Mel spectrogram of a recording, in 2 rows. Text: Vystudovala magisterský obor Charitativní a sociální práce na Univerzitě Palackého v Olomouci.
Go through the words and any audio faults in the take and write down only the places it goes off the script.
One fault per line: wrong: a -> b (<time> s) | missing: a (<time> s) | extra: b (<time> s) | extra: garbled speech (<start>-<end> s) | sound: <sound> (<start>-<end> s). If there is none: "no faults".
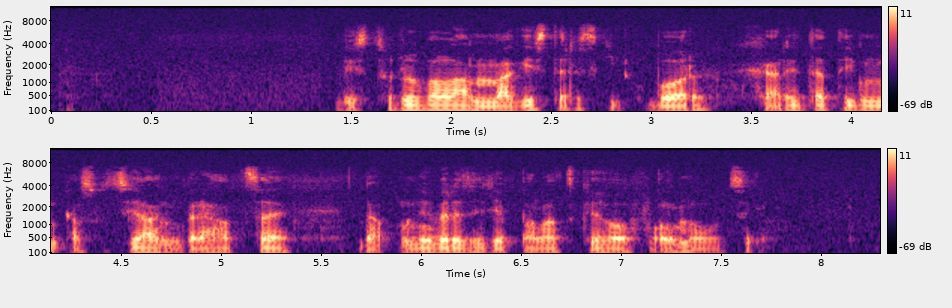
no faults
